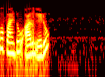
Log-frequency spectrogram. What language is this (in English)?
Telugu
